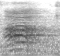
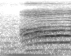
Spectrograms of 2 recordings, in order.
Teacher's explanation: ಅ ಎಷ್ಟು ಮಾತ್ರೆ ಬೇಕು ಒಂದು ಮಾತ್ರೆ ಆ ಎರಡು ಮಾತ್ರೆ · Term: ದೀರ್ಘ ಸ್ವರಗಳು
